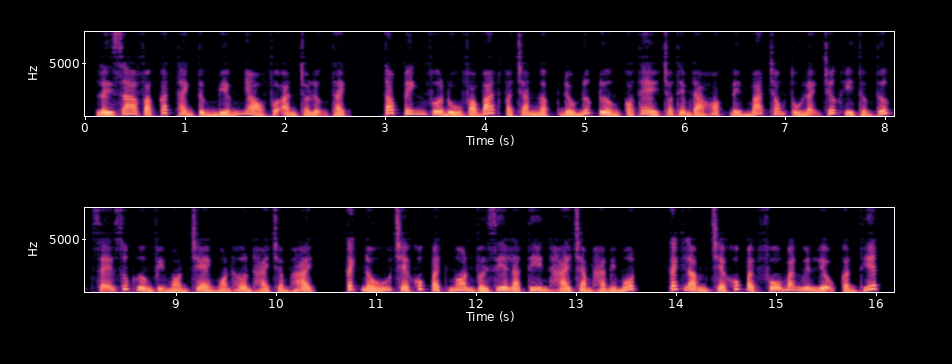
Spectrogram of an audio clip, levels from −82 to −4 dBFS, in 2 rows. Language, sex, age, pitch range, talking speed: Vietnamese, female, 20-39, 185-245 Hz, 250 wpm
